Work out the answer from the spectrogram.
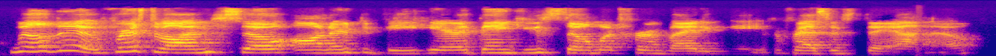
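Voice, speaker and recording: An eager teenage girl answers interview questions in a very bright, clear voice. She speaks articulately and keeps a lively, enthusiastic tone, laughing now and then. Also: fairly high pitch, fairly quick. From America, Connecticut. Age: teens. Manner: eager, articulate, laughs while telling stories. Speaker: interview guest, student.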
